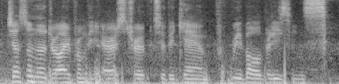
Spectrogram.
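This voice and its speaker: A man's voice: medium pitch, flat delivery, brisk, noisy background. A man talking casually as a travel vlogger. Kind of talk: casual vlog chat. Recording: music over the talk. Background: music.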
